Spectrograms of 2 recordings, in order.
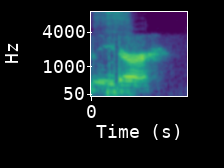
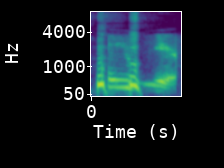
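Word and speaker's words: Carriere: He lives in Career, Mississippi, out in the woods. – Career. – Yep. – Career. That's how they pronounce it.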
